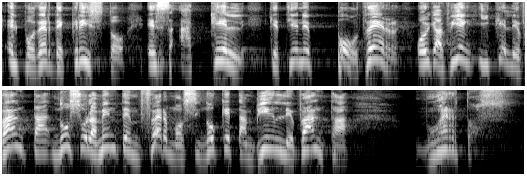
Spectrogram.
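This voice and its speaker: A man's voice: high-pitched, expressive, unhurried, hardly any pauses, pushed and bright, slightly rough, long reverb tail. A man preaching a sermon as pastor, asking the congregation rhetorical questions. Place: church.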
